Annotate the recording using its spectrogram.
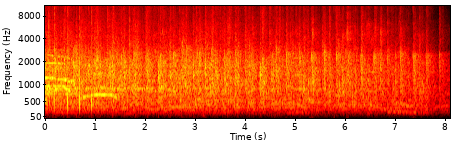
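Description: A congregation applauding, with a few voices whooping in the first second. The clapping gradually dies away toward the end.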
